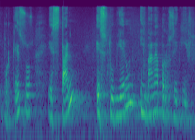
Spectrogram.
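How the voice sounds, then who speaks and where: Lively in intonation, a woman speaks at a medium pitch and fairly slow pace amid audible room echo and noticeable background noise. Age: 70s. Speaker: women's rights activist. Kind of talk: interview.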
